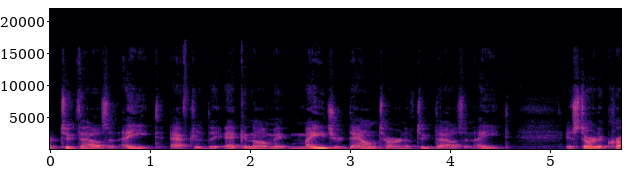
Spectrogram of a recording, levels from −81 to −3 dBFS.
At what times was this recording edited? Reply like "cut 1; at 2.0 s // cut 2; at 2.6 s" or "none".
none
